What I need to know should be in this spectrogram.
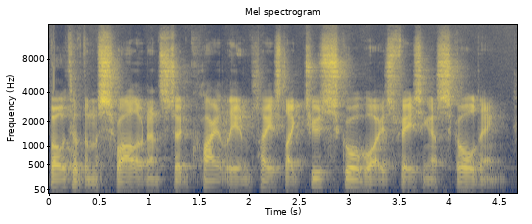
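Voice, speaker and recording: A man reading his own fantasy novel aloud in an expressive storytelling style. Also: low-pitched, moderate pace. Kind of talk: expressive audiobook-style narration of fantasy fiction.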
